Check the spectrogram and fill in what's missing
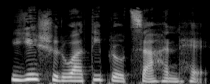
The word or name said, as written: प्रोत्साहन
